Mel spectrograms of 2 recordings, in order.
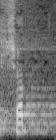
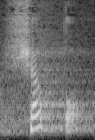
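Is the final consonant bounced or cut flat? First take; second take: flat; bounced. First: The final consonant stops flat with no bounce. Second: The final consonant is released with a bounce. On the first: The speaker calls it wrong. "Tidak sekedar dibaca syat" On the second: The speaker calls it right. "harus ada goncangan atau ada pantulan"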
